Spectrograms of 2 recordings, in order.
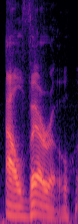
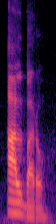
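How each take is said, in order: First: The name is said with an American pronunciation. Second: The name is said with a Spanish pronunciation. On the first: The speaker calls it wrong. "if you are an American, you would say" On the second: The speaker calls it right. "if you want to say it right"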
